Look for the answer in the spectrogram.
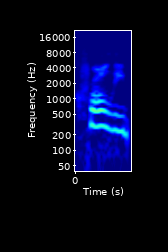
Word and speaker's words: Crowley: Well, he said Crowley because it rhymes with holy.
